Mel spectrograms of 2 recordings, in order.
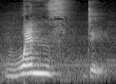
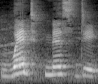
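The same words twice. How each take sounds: First: No d sound is heard in the middle. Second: A d sound is heard in the middle. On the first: The speaker calls it right. "ड इस word में silent है" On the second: The speaker calls it wrong. "आप इस word में से डी की sound को हटा दीजिए"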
